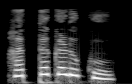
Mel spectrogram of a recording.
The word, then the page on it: ಹತ್ತಕಡಕು: hatta kaḍaku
